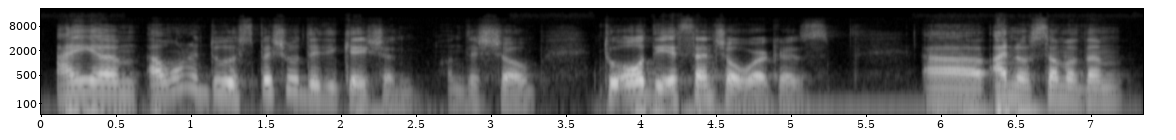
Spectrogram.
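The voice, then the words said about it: French accent. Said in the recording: “The accent is French”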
